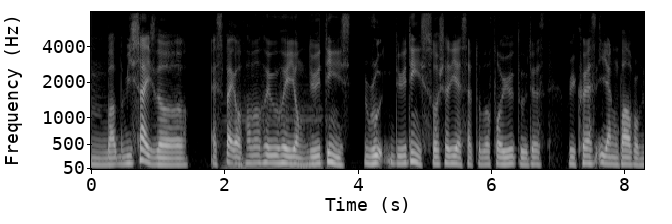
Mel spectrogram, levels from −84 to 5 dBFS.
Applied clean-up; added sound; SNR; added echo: neural mask model RNNoise.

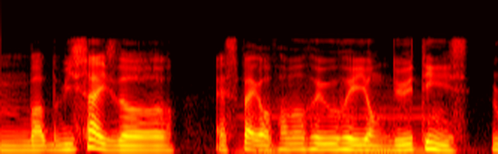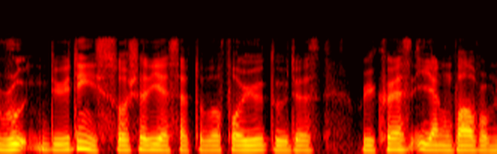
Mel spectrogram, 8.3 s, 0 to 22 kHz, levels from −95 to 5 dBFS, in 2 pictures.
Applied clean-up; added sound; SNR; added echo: none; Bowed string instrument; 18 dB; none.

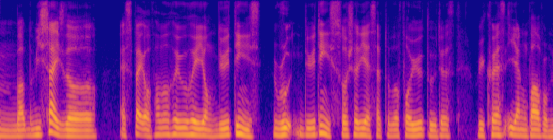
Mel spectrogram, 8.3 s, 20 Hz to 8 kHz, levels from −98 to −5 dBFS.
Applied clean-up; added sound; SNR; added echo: none; none; none; none.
